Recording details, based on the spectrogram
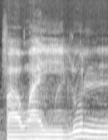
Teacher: dengan lama maka hukum bacaannya adalah idgham bilagunnah cara membacanya yaitu ketika membaca tanwin Lun itu langsung dimasukkan atau di tasdid kan ke huruf lam dengan suara tanpa mendengung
